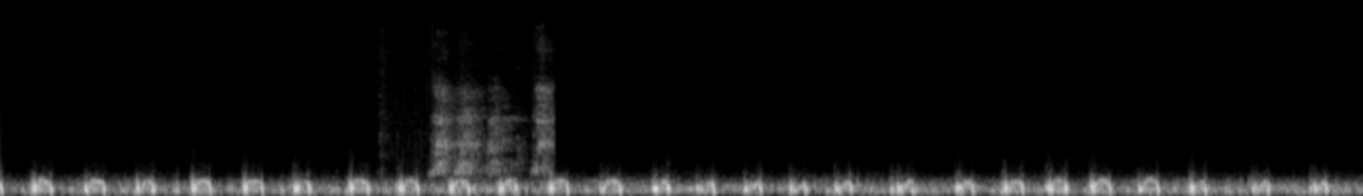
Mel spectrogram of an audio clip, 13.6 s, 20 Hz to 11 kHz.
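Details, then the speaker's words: Veterinary example of a regular heartbeat at about 120 per minute with a whooshing ejection murmur in each beat, suggestive of pulmonic or aortic stenosis and pointing to likely heart disease. "soplos que son sugerentes a estenosis que en sean entes pulmonar estenosis aórtica y entonces la presencia del soplo nos va a poder ubicar en que es muy posible que este paciente verdaderamente sea un cardiópata"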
